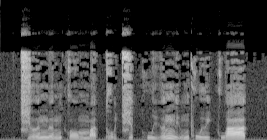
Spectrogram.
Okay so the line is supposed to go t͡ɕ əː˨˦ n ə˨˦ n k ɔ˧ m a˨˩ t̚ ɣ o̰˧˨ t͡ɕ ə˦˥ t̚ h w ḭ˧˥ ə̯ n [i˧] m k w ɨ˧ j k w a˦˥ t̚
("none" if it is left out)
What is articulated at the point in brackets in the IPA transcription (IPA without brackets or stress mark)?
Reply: ḭ˧˥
